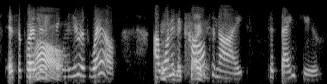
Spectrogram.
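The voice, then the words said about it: Southern American accent. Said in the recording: “You still have that Southern accent.”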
